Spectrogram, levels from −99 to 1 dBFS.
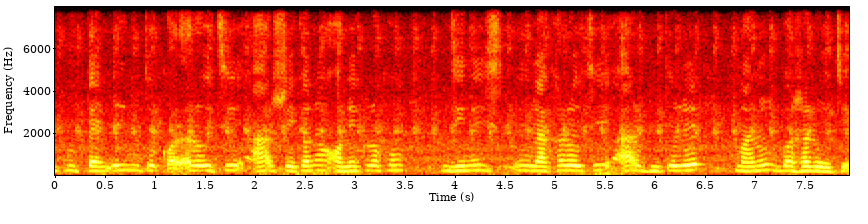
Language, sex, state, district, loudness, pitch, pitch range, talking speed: Bengali, female, West Bengal, Paschim Medinipur, -16 LUFS, 230 Hz, 215-240 Hz, 130 wpm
